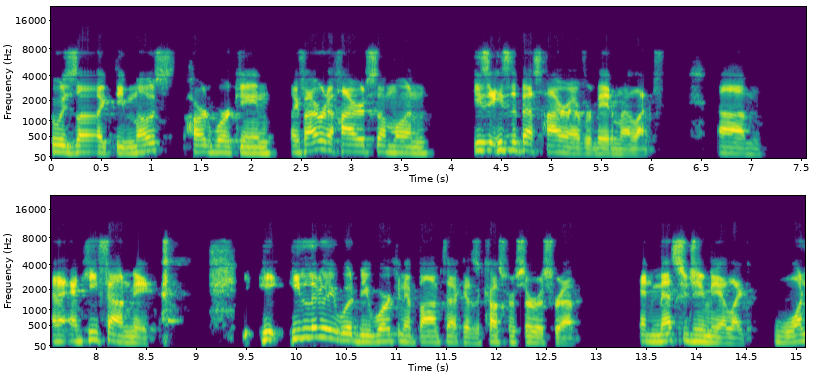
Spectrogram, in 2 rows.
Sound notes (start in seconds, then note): 9.2 laughs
